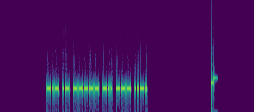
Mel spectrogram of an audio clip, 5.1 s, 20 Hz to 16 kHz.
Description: Morse code, heard as a keyed tone, about 42 wpm, 700 Hz. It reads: KA0DOF
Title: USA Call Signs - 6 Characters - 4x Character Spacing - 45wpm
